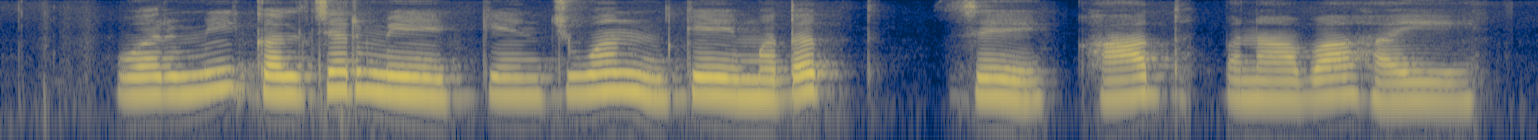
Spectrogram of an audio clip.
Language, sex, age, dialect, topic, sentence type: Magahi, female, 25-30, Western, agriculture, statement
